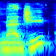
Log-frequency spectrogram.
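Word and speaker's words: Magi: Depending on how you pronounce it, it depends. But I guess in English, pronunciation is Maggi, Kingdom and Labyrinth of Magic.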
